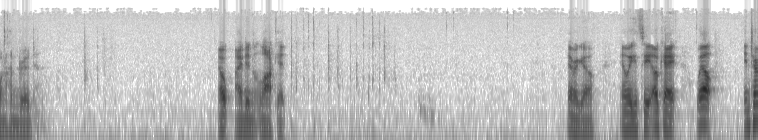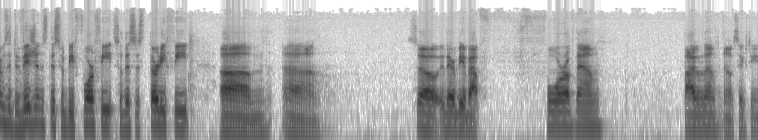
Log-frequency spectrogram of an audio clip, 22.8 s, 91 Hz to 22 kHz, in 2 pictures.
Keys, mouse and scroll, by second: 0.0-0.5 typing, 1.3 Tab, 4.1-6.1 typing, 4.9 Tab, 11.8 right click, 11.8 scroll down 3.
